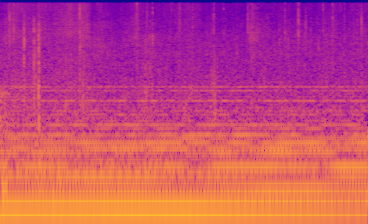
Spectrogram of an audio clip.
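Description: Rain falls steadily on surfaces, a soft, even patter with scattered drops, alongside faint sustained tones in the background.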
